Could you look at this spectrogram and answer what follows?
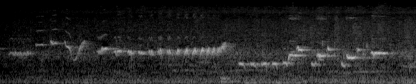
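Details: Aceh white-rumped shama showing off its singing style: a bright run of quick repeated notes near one pitch, framed by whistled slurs and ending in varied chirping phrases, with a low background rumble.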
